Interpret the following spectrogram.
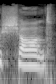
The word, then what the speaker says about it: shan't: quite well does it but you shan't you shan't pass shan't we miss out the elves altogether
